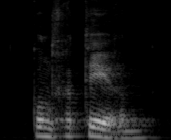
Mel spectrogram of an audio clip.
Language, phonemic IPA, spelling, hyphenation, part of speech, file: Dutch, /kɔnvɛrˈteːrə(n)/, converteren, con‧ver‧te‧ren, verb, Nl-converteren.ogg
- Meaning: to convert (to change into another form or state)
